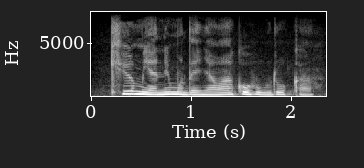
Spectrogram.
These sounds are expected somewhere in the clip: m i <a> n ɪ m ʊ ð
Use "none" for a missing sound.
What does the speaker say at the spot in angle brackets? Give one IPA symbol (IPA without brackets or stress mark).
a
